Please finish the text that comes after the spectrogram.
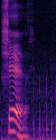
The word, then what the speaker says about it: share: معظم الكلمات التي تنتهي ب a ثم حرف ساكن ثم e لا نلفظ ال e في النهاية ونرفض حرف ال a وعلى أنه a يعني كما هو صوت الحرف a مع لفظ الحرف الذي يلي أي share. لاحظوا ال r لم ألف ال e لم ألفظها share. لا أقول شاري أو شيري، no it's share.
